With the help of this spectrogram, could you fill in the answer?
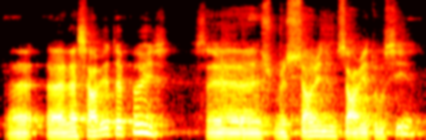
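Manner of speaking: shouting to someone in another room; calling out. Real, not acted. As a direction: call it out loud across the house.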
